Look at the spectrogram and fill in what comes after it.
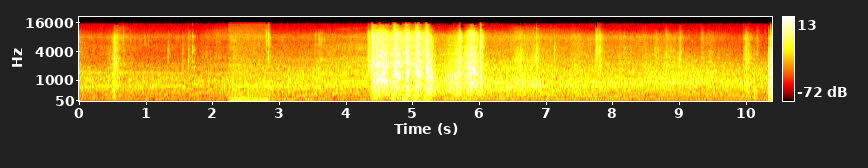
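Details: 1995 Subaru Legacy turbo, first start since August after engine work and turbo relocation: few seconds of quick starter cranking that never catches, smoke from the battery; something likely left unconnected, cause not confirmed.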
